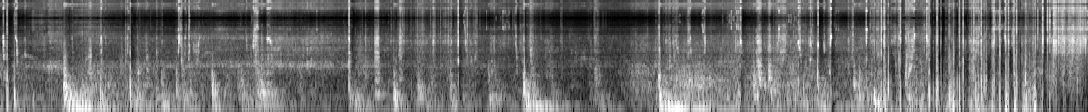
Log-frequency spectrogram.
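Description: Muffled sloshing and gurgling of ice water with many knocks, clicks and rubbing against a GoPro's waterproof housing, heard through the housing as the camera is tumbled and handled in the water.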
